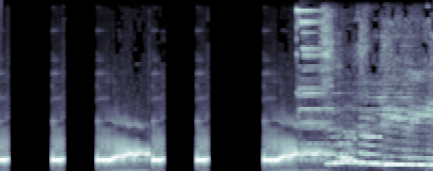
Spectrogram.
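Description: A cartoon-style children's TV logo jingle, chopped by an edit effect into short clipped stabs with dead-silent gaps between them. About two and a half seconds in it runs on unbroken, with a gently falling pitch slide.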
